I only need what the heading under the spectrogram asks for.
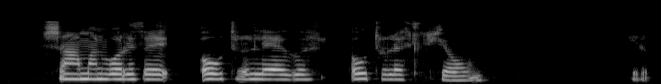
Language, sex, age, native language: Icelandic, female, 10, Icelandic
